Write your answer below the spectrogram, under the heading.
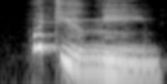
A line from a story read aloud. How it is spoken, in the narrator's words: he said indignantly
